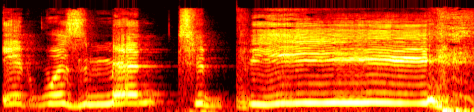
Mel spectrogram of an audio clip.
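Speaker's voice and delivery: acted ecstatic, very high pitch, very slow, drawn out. Retelling a girl arriving with cupid results: imitating her euphoric voice.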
